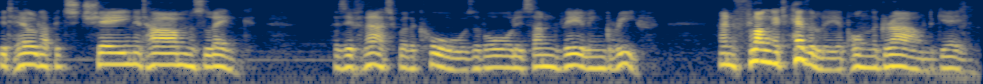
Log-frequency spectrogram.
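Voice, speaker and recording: A man reading a classic story aloud as an amateur narrator, with expressive scripted delivery. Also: medium pitch, measured pace. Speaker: amateur audiobook reader.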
